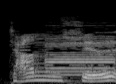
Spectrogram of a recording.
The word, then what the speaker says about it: Jamsil: Notice it's not spelled Jamsil, it's Jamsil is the spelling, but the pronunciation, of course, is right in between that J and that CH, isn't it? Jamsil, right?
